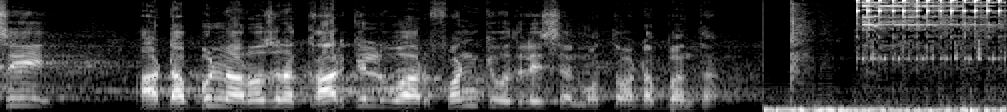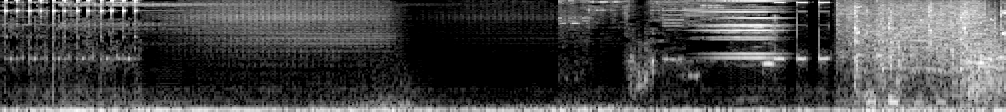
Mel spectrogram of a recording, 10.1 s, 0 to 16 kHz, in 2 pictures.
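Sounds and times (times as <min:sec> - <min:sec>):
bell-like electronic ringing tone: 0:04.3 - 0:05.9
deep electronic rumble: 0:05.2 - 0:09.9.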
